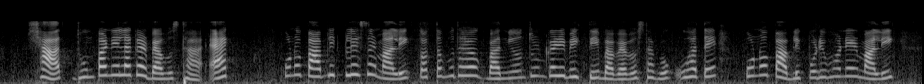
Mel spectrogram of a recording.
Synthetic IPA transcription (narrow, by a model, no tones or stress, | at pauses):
ʃat̪̚d̪ʱumpanelakaɾbɛbost̪ʰaʔɛkː | onopablik̚pleseɾmalik̚t̪ɔt̪ːabud̪ʱaeok̚baniont̪ɾonkaɾibek̚t̪ibabɛbost̪ʰapokuɦat̪e | konopablik̚poɾiboɦoneɾmalik̚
